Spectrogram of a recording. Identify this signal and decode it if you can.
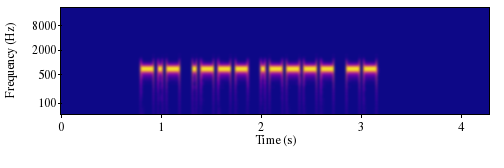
Morse code, heard as a keyed tone, about 28 wpm, 700 Hz. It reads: KJ1M
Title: USA Call Signs - 4 Characters - 3x Character Spacing - 28wpm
